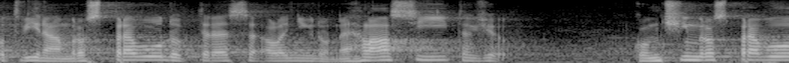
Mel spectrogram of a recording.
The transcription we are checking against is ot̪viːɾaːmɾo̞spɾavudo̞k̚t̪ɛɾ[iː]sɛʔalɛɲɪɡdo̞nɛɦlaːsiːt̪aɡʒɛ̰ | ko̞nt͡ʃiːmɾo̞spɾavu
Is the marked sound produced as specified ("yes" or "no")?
no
